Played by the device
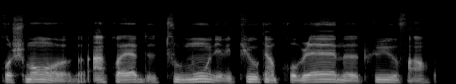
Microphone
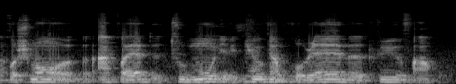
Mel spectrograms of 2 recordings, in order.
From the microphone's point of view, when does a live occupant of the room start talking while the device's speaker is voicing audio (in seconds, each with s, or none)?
2.0 s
